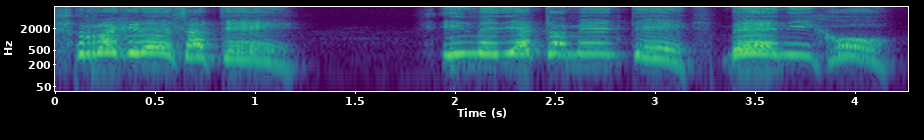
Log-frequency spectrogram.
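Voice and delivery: high, slow, shouted orders; urgent shouted command. Retold or imitated. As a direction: call the child back, hard. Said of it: "con esa voz".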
